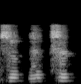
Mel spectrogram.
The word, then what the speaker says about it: 吃: 面是这个它不是一的发音，它是日的发音，吃。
